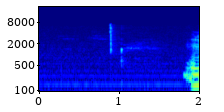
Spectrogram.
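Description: Computer mouse clicking twice in quick succession about a second in, as icons are selected in a software dialog.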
